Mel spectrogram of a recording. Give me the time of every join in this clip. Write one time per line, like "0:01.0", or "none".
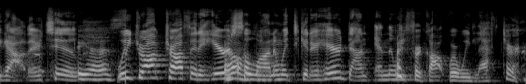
0:01.3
